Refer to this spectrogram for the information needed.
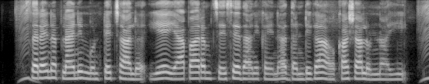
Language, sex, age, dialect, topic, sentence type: Telugu, female, 36-40, Southern, banking, statement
